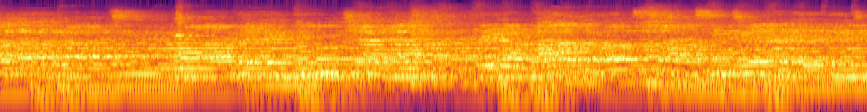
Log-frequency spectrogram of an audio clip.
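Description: A church congregation singing a praise song together over music, loud and steady.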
